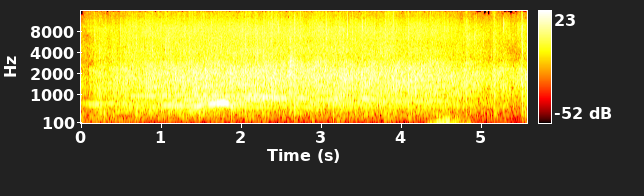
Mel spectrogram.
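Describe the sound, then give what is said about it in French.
Sustained audience applause, a dense wash of many hands clapping at a steady, fairly loud level for several seconds, with a faint murmur of voices mixed in. “Ça vous fait faire des paraboles et des paraboles d'applaudissements.”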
